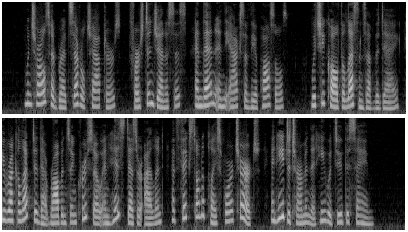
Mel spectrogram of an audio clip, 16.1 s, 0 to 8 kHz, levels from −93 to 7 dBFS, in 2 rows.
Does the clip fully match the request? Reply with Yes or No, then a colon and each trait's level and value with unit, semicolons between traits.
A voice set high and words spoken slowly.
No: high, 210 Hz; average, 190 wpm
